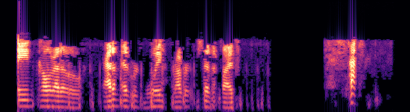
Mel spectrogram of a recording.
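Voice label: Incident Tactical, scanner audio recording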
